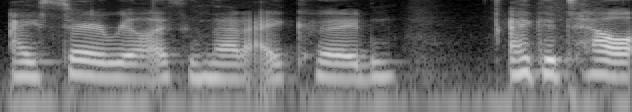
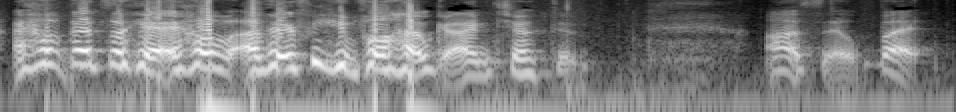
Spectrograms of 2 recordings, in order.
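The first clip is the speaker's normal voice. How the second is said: higher, tearful voice fighting to keep talking; choked up; 6 semitones higher, 6 dB louder than usual. Real, not acted. Daughter recalling her mother's sacrifice on stage, choked up. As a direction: push through real tears, with breaks between phrases. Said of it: "I'm getting a little choked up".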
